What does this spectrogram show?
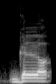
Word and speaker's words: gelo: Gelo itu tulisannya gelo tapi bacanya gelo.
